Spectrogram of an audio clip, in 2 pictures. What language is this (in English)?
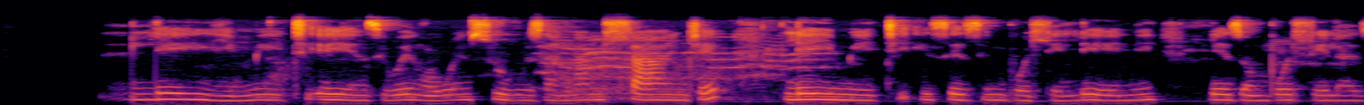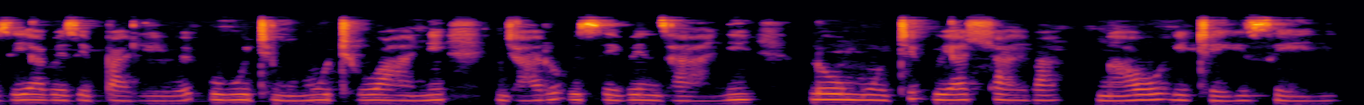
North Ndebele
